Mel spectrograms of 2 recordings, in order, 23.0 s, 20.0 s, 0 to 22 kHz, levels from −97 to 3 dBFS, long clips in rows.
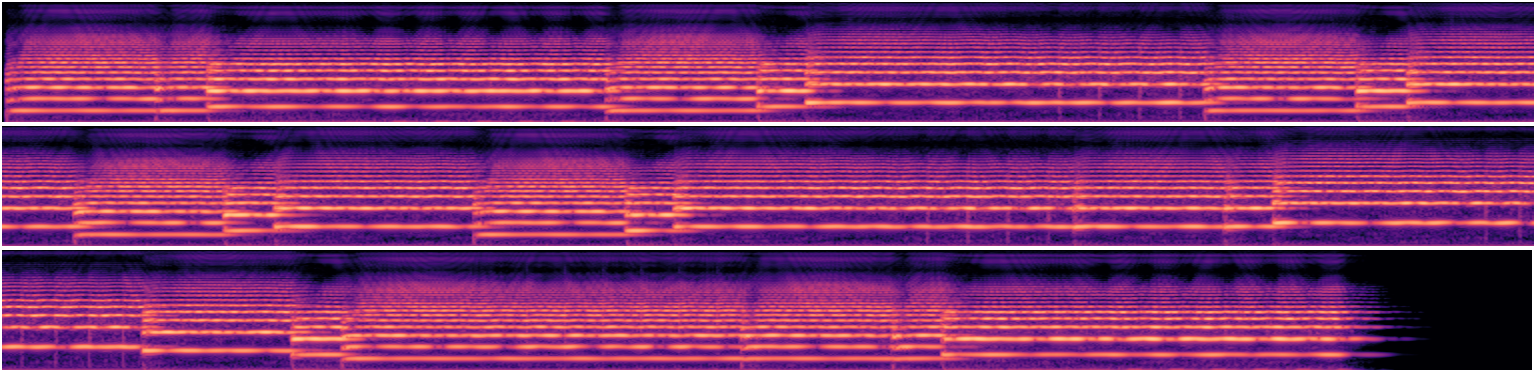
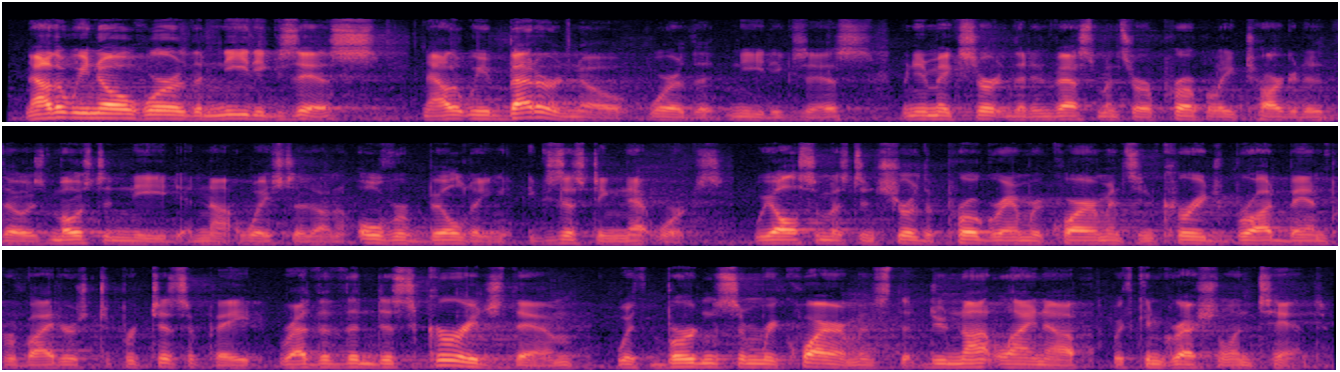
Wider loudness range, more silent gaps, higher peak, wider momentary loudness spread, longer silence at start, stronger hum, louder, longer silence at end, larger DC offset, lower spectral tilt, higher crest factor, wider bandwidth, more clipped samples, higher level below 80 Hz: second, 1 LU vs 4 LU; neither; first, 0 dBFS vs -4 dBFS; second, 3 LU vs 11 LU; about the same, 0 s vs 0.1 s; neither; first, -12 LUFS vs -28 LUFS; first, 0.8 s vs 0.05 s; first, 0.2% vs under 0.1%; second, 1 dB/octave vs -3.5 dB/octave; second, 14 dB vs 24 dB; first, 19 kHz vs 12.5 kHz; neither; about the same, -66 dBFS vs -68 dBFS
